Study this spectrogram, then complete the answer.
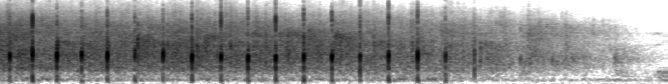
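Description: Church congregation applauding to welcome visitors during a Sunday worship service, a soft wash of many hands with sharp, regular strikes standing out, gradually fading away.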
